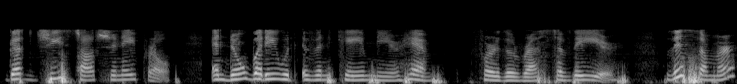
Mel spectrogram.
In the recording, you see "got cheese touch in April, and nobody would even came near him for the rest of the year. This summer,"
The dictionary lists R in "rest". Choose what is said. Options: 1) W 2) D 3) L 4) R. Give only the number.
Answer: 4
